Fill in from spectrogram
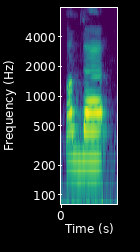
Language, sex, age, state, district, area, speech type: Nepali, female, 45-60, West Bengal, Jalpaiguri, rural, spontaneous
